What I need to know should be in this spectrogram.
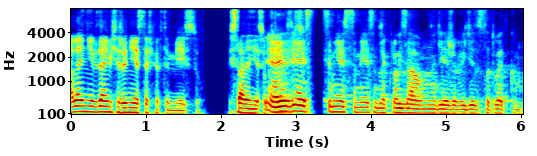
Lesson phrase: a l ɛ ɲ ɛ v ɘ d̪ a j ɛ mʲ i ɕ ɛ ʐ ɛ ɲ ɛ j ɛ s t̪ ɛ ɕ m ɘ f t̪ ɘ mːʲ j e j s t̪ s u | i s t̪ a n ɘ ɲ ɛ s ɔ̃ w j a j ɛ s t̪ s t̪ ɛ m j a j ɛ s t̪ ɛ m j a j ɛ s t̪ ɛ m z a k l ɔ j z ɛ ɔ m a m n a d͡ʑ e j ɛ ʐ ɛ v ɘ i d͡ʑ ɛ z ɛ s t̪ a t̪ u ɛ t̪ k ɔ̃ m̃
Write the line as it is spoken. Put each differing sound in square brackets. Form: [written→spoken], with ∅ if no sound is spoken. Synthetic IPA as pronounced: a l ɛ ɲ ɛ v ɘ d̪ a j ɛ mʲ i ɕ ɛ ʐ ɛ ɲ ɛ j ɛ s t̪ ɛ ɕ m ɘ f t̪ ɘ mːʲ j e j s t̪ s u | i s t̪ a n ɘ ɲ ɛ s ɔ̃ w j a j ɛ s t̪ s t̪ ɛ m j a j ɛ s t̪ ɛ m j a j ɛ s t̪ ɛ m z a k l ɔ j z [ɛ→a] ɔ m a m n a d͡ʑ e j ɛ ʐ ɛ v ɘ [i→j] d͡ʑ ɛ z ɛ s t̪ a t̪ u ɛ t̪ k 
